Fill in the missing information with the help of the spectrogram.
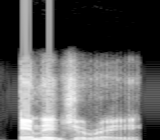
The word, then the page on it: imagery: British English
